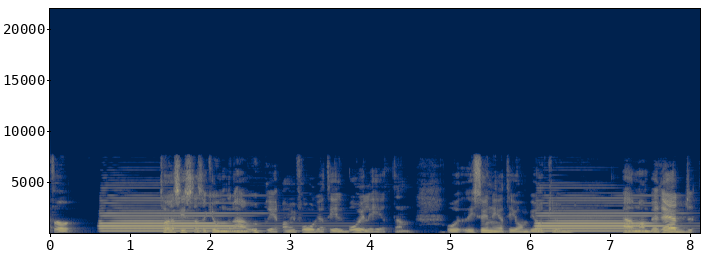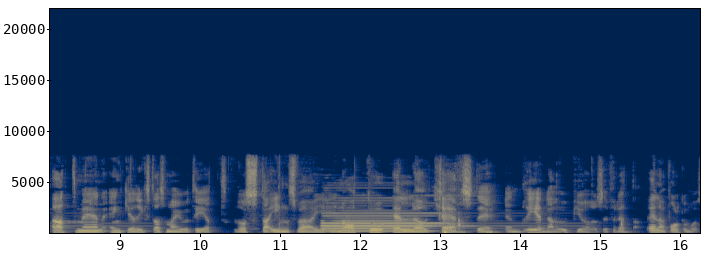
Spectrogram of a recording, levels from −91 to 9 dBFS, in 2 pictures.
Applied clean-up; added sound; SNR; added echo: classical method log-MMSE.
